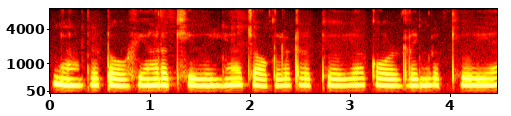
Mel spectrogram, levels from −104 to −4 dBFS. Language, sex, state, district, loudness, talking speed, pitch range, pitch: Hindi, male, Odisha, Nuapada, -17 LUFS, 200 wpm, 185-195 Hz, 195 Hz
